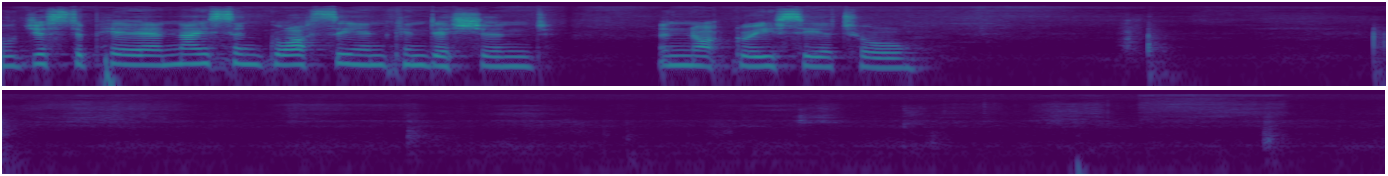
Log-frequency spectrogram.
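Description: A soft pad rubs lightly over wood.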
